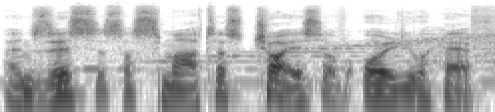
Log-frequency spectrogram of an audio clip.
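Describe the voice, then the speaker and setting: An actor playing a stern Soviet army officer giving scripted mission briefings in a war game. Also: male voice, lowish voice, normal speed, over loud music, close to an everyday voice. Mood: grave, commanding.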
